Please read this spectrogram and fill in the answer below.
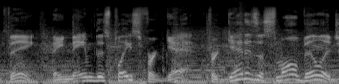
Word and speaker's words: Forget: The name is pronounced Forget. It is a French name.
